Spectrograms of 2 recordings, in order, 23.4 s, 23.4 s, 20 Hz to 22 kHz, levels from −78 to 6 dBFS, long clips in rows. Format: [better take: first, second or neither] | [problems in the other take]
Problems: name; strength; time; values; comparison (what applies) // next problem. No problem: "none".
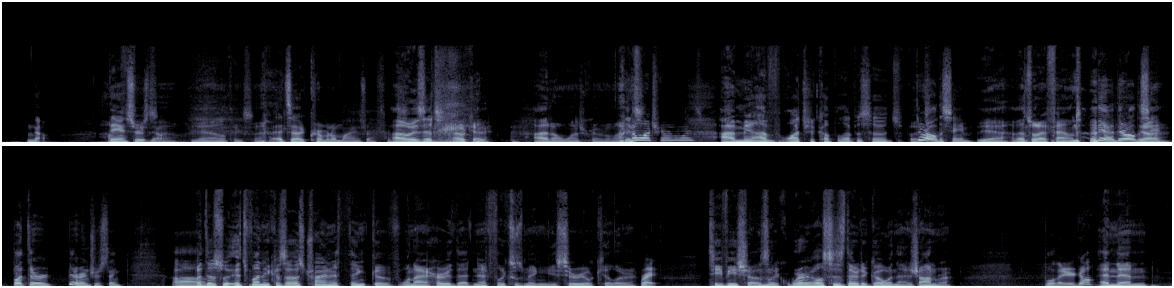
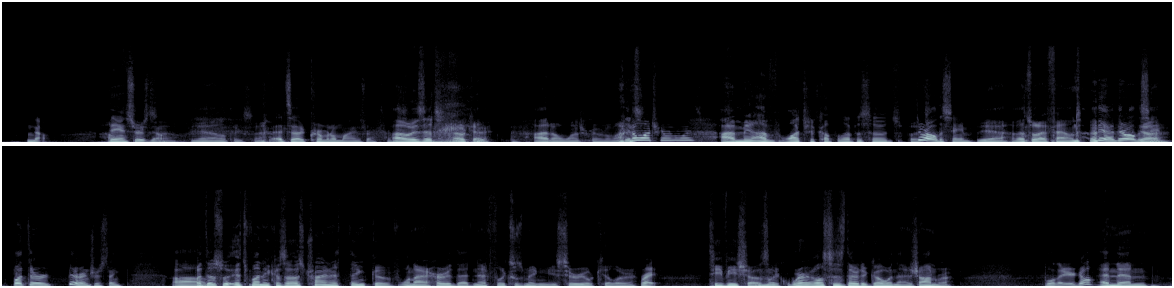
first | muffled; slightly; fading above 2.5 kHz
